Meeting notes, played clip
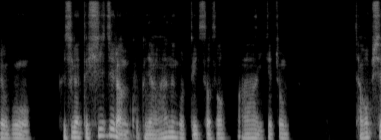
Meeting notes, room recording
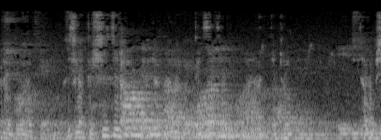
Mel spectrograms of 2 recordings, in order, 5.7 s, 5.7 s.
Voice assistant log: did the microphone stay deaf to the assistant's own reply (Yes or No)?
No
